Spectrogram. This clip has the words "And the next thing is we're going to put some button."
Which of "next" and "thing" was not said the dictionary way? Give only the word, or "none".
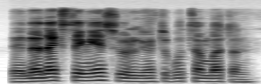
thing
